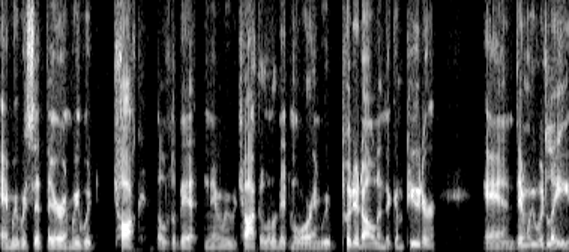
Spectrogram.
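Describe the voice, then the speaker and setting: A man with an American accent speaks at a fairly quick pace, his pitch very deep and low. His loudness swings widely against a quiet background. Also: ordinary pitch variation, dry, close sound with no echo. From Arkansas, USA. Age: 70s. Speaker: retired radio and TV broadcaster, author. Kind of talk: casual interview answer.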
